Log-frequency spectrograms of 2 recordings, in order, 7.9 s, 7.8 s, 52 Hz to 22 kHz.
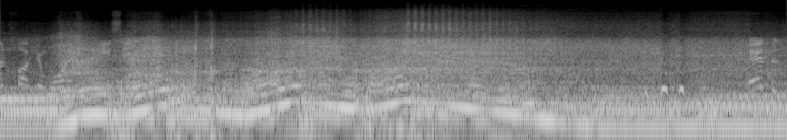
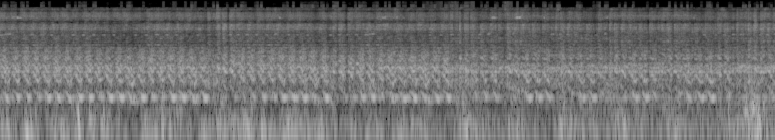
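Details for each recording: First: Nissan Cefiro RB25DET turbo straight-six after the wire was twisted back together, now running strong, smooth and even on all six with a few blips, no misfire stumble. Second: Nissan Cefiro RB25DET with a long-running mysterious miss, tested after new spark plugs: lumpy, uneven idle with a stumbling beat like one cylinder dropping out; the plugs did not fix it, and an open ignition coil feed wire was later identified as the likely cause.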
